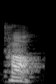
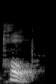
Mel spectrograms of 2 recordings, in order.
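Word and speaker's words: top: 근데 미국 사람들은 탑, 그리고 영국 사람들은 톱 해요. 그러니까 이오 해도 되고 아 해도 상관없어요, 원래.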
